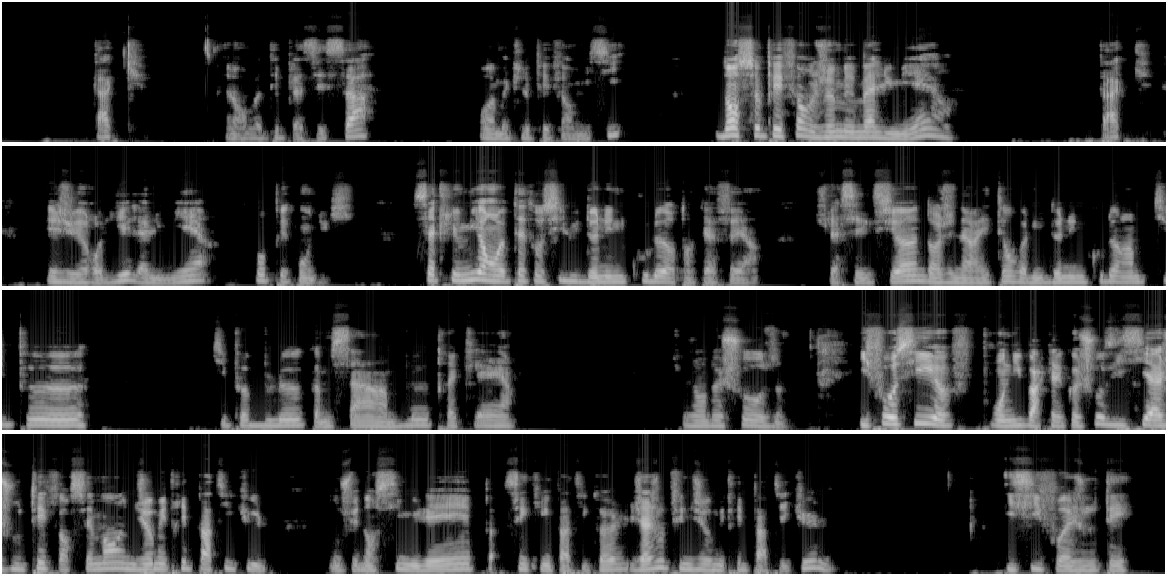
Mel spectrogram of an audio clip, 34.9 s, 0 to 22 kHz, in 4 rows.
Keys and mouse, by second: 1.5 click, 3.8 click, 6.7 click, 9.5 click, 13.7 click, 15.9 click, 17.9 click, 22.1 click, 25.5 click, 28.9 click, 30.8 click, 34.4 click.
